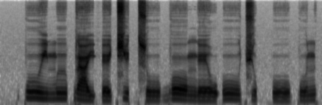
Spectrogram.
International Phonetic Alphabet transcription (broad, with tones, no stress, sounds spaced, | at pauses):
p uː˥˨ j m ɯː˧ p̚ l a˧˩ j ʔ e˩˧ t͡ɕ i˥˨ t̚ s uː˩ b oː˥˨ ŋ eː˩ w ʔ uː˥˨ t͡ɕ u˧˩ p̚ ʔ uː˩ p u˧˥ n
